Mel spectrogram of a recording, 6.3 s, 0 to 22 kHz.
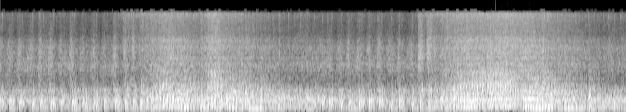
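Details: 1993 Kawasaki Vulcan EN500 bobber project, started after removing the reed/air suction valve and installing and synchronizing the carburetors; mixture not yet tuned. Even twin idle pulse with crisp, clean blips, no misses or rattles; running smooth and healthy.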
